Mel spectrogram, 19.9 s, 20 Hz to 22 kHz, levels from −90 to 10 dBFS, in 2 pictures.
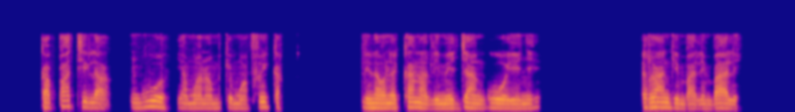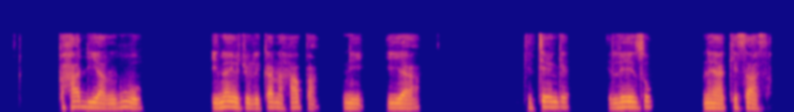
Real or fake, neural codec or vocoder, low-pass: fake; codec, 16 kHz in and 24 kHz out, 2.2 kbps, FireRedTTS-2 codec; 7.2 kHz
